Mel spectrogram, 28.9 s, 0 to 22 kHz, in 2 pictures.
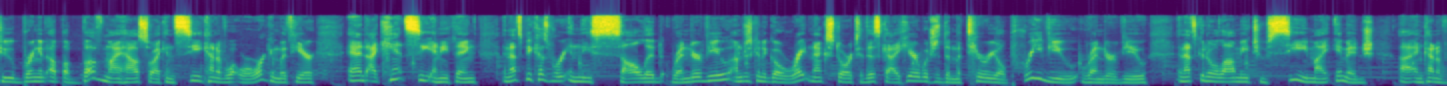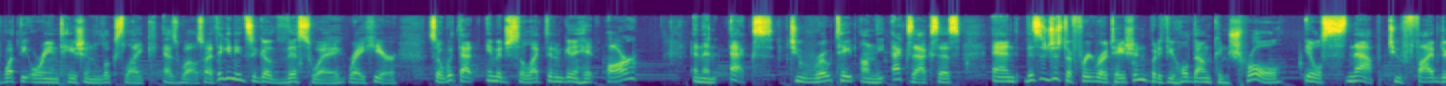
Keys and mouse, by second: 2.4-3.0 middle drag, 14.3-19.1 middle drag, 21.2 r, 22.2 x.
